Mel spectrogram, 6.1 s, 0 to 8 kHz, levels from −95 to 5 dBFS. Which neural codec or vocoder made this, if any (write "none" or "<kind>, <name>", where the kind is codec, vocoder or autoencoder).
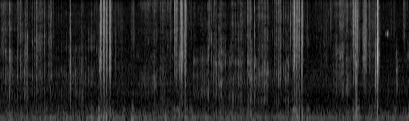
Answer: none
